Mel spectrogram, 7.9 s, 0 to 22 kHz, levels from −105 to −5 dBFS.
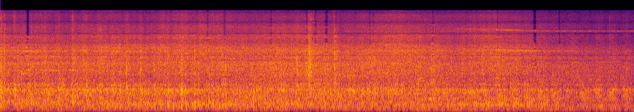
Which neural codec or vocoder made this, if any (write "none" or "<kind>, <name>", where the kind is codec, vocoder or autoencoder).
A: vocoder, BigVGAN v2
